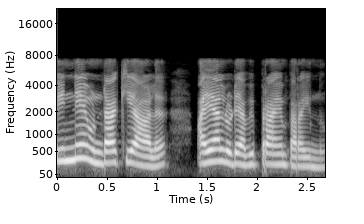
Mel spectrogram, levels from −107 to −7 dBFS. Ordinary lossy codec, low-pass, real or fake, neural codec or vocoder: none; 7.2 kHz; real; none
